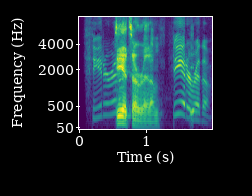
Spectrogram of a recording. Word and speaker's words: Theatrhythm: This is a theatrhythm? How do you say that? Theater rhythm.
